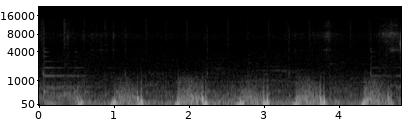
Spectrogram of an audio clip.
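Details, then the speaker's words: Simulated pansystolic murmur on a skills-lab simulator, heard at the mitral area at about 70 beats a minute: the murmur starts with S1 and merges with S2, so S1 and S2 cannot be told apart; holosystolic. "the murmur starts with the first heart sound, merges with the second heart sound. We cannot differentiate between S1 and S2. It's a holosystolic quality."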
